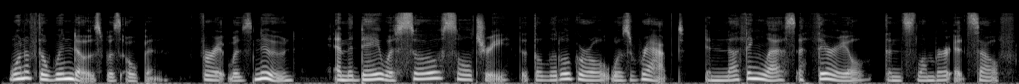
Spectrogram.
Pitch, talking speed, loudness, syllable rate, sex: 210 Hz, 170 wpm, -17 LUFS, 4.4 syllables/s, female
